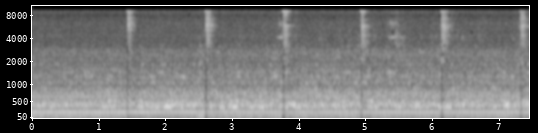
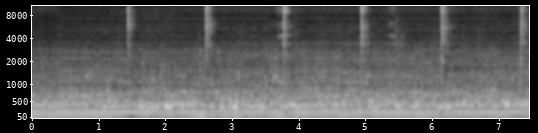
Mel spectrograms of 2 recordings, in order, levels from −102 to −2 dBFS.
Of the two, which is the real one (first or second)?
first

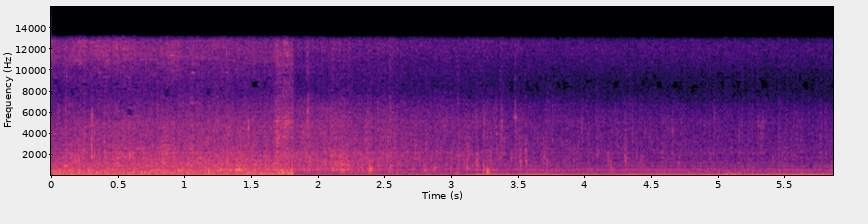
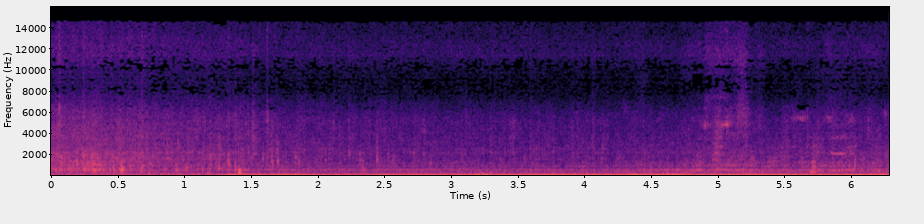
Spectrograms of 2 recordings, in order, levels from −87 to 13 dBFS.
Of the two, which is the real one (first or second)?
first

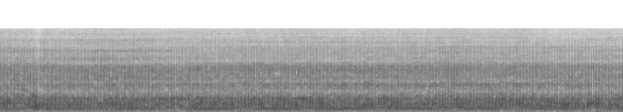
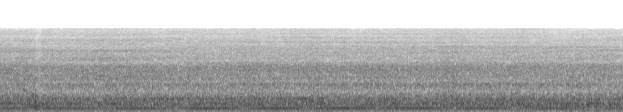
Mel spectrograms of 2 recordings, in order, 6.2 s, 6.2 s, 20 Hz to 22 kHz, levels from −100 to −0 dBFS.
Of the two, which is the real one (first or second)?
second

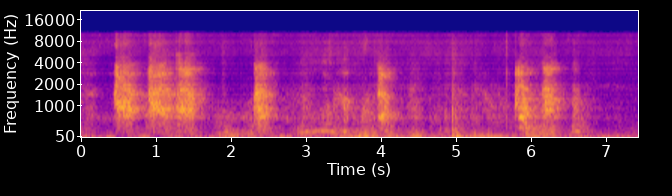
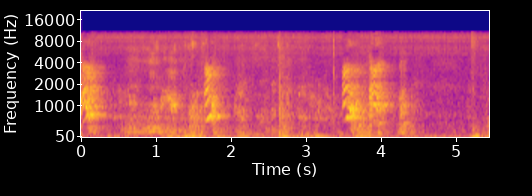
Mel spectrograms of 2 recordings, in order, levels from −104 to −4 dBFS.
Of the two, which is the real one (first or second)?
second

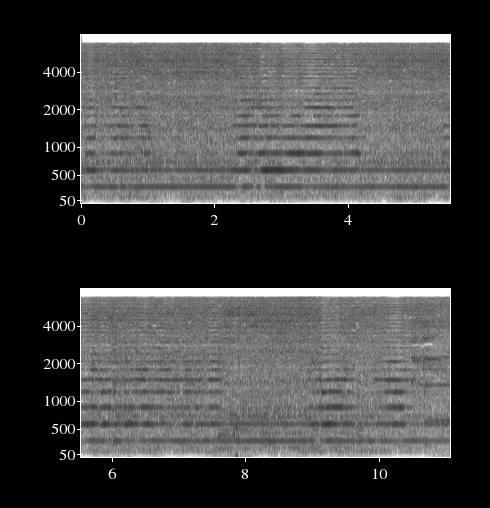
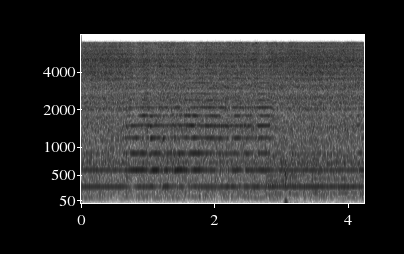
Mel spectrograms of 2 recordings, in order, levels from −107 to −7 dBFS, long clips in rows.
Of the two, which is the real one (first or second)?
second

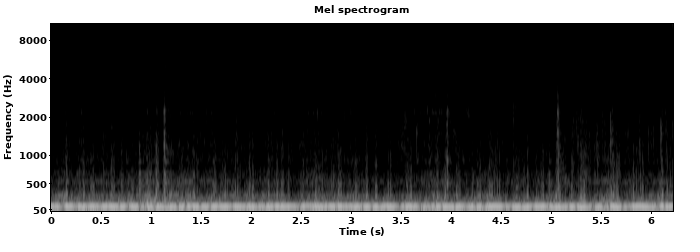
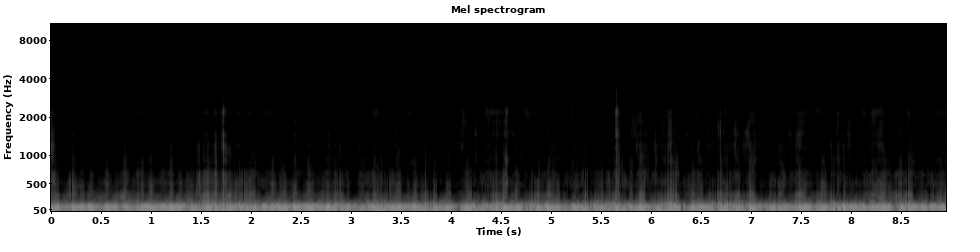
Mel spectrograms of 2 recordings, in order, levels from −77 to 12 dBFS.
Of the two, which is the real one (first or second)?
first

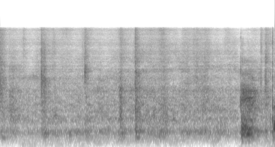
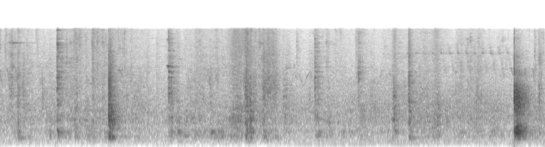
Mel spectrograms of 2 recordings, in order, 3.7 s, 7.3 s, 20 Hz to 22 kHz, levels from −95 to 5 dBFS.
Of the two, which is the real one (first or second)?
second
